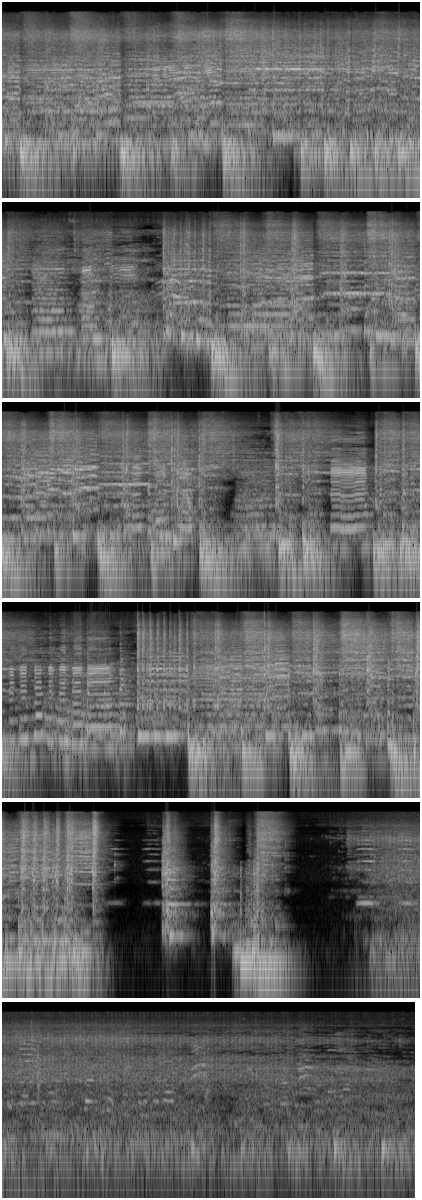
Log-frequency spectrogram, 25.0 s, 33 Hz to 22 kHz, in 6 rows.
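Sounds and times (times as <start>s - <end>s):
marching band playing: 0.0s - 25.0s
drum hit: 13.8s - 19.7s.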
